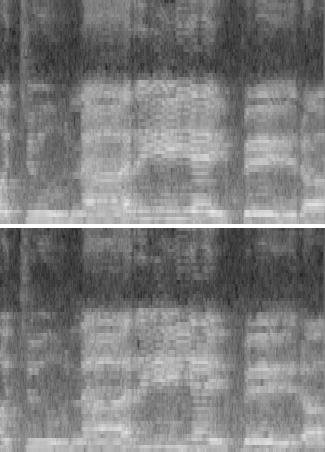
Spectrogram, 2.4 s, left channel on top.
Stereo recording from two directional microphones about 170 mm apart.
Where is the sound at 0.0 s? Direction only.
15° left (ahead or behind).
